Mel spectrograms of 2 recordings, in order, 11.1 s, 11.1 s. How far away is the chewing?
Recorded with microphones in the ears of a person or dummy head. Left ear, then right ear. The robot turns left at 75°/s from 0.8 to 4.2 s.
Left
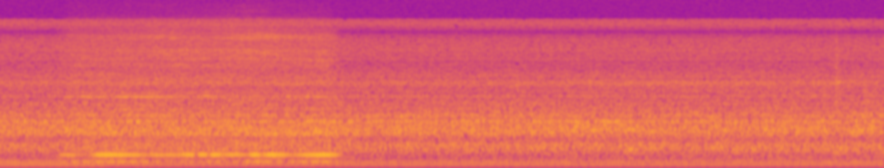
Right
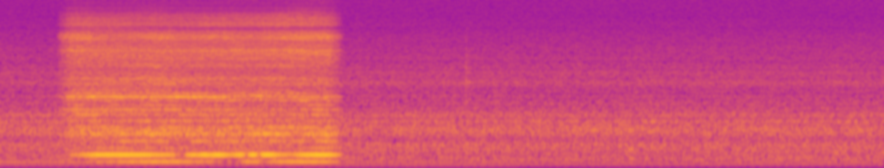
I don't hear chewing.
